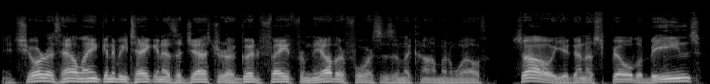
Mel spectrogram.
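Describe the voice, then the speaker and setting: A man's voice: fairly low pitch, animated, moderate pace, dry recording. A man playing a world-weary, middle-aged android detective in a video game, with an American accent and a wry, hard-boiled way of talking. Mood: disapproving. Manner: wry, dry, old-fashioned hard-boiled slang. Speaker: companion character in a video game.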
